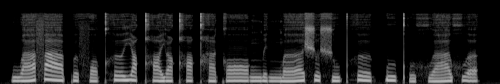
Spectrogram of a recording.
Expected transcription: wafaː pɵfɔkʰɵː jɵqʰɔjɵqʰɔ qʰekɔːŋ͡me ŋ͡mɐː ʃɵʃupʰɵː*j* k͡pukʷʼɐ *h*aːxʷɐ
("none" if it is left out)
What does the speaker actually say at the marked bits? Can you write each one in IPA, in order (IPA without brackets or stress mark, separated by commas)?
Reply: none, xʷ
